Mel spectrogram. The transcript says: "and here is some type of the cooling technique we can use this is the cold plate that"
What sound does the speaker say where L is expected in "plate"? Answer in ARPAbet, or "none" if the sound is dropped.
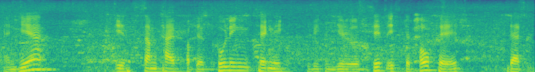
none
